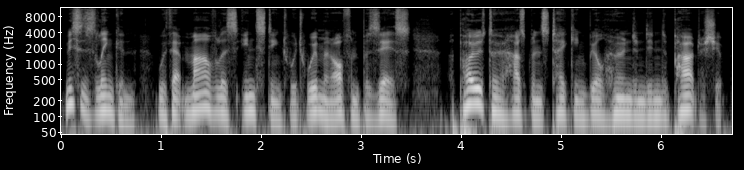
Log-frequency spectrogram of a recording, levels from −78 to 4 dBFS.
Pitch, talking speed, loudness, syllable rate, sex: 105 Hz, 160 wpm, -21 LUFS, 5.5 syllables/s, male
